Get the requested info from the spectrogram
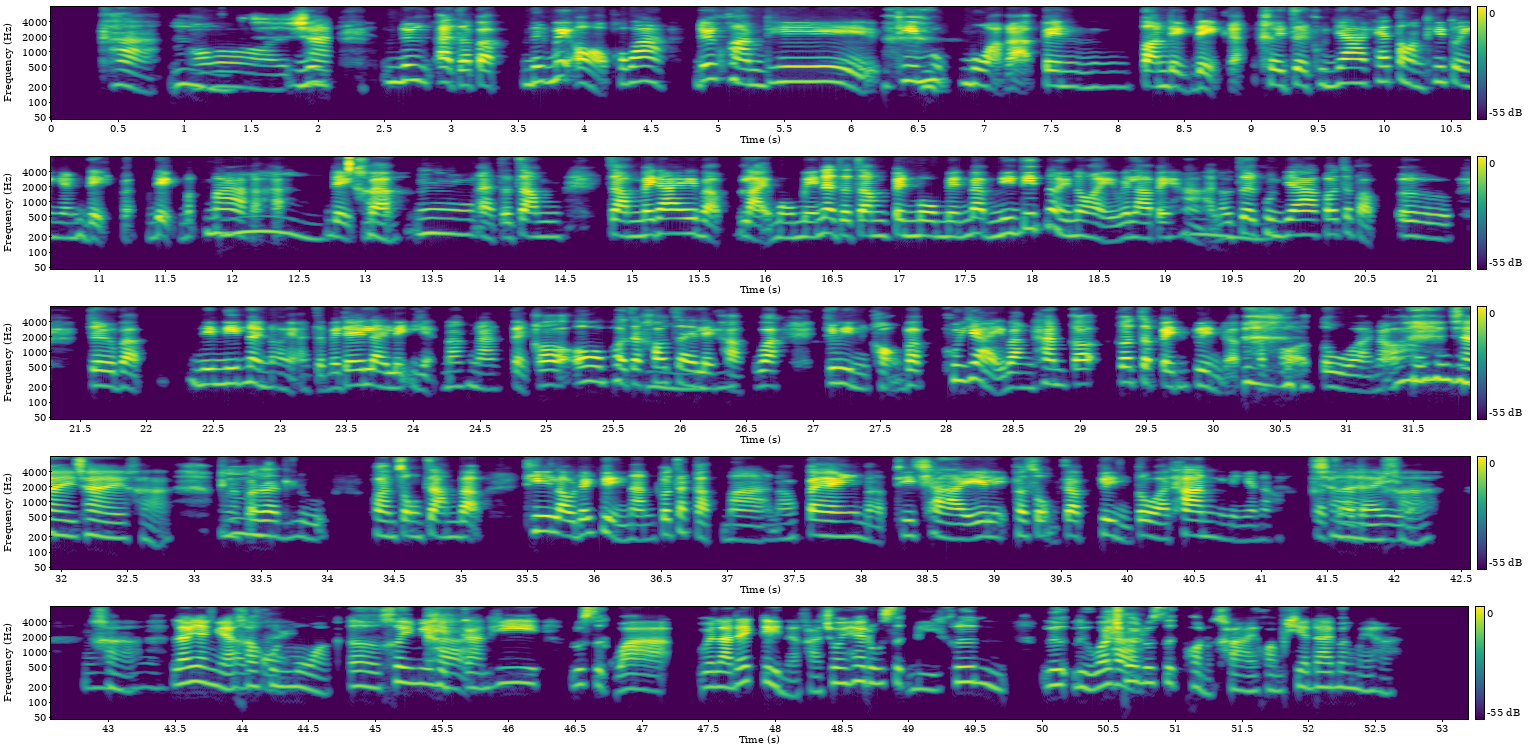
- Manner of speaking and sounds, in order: chuckle; laughing while speaking: "เออ"; chuckle; tapping
- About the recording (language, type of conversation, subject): Thai, unstructured, เคยมีกลิ่นอะไรที่ทำให้คุณนึกถึงความทรงจำเก่า ๆ ไหม?
- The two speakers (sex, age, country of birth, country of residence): female, 40-44, Thailand, Sweden; female, 40-44, Thailand, Thailand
